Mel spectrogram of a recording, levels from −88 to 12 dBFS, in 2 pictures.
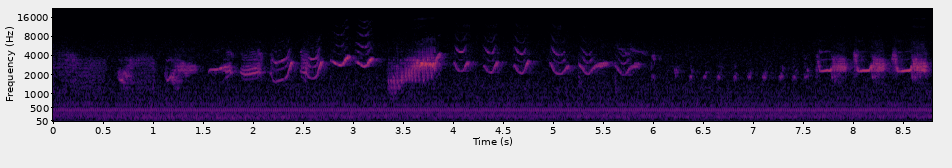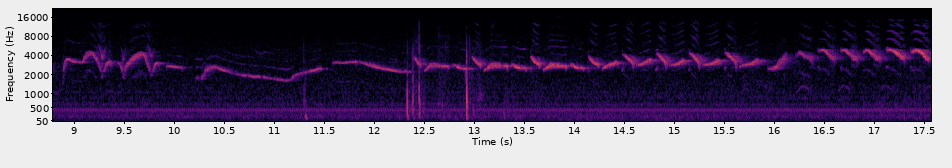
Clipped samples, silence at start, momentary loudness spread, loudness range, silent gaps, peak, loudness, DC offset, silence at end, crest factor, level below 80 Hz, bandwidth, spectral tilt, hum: under 0.1%; 0 s; 21 LU; 13 LU; none; -18 dBFS; -39 LUFS; under 0.1%; 0 s; 24 dB; -90 dBFS; 19 kHz; -1 dB/octave; none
